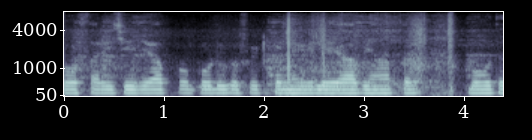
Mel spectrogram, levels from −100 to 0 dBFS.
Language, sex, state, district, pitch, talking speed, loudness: Hindi, male, Haryana, Rohtak, 125 Hz, 190 wpm, -25 LUFS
